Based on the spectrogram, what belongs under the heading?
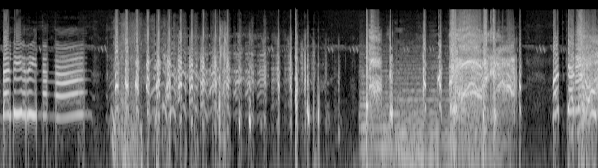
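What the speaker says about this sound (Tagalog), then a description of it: "Ba't ka naubo?" A person coughs in a short burst of harsh barks amid lively Filipino conversation, with voices talking close before and after the coughs.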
